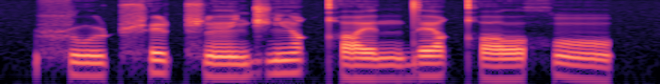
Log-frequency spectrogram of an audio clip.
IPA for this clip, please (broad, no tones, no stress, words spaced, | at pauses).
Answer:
ʂuʈ͡ʂʰɪ ʈ͡ʂɛ̃d͡ʒĩə̯ qʰɛndɛ qʰɔxɔ̃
